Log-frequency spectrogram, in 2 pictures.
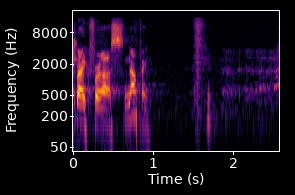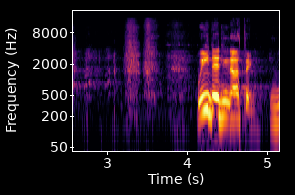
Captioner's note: laughter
